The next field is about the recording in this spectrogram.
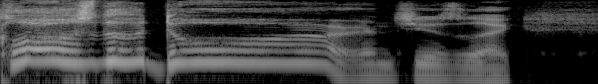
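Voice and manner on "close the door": put-on screeching, very high, loud, drawn-out shout. Retelling how a girl shouted in class as the chef came around, retelling a loud yell. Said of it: "she yelled so loud".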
